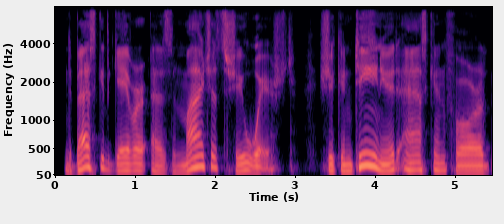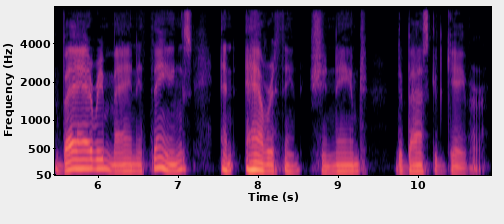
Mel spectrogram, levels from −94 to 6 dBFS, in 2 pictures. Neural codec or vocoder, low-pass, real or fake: none; 7.2 kHz; real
